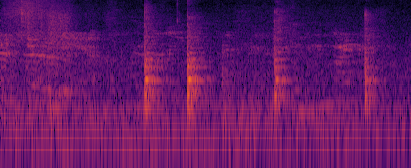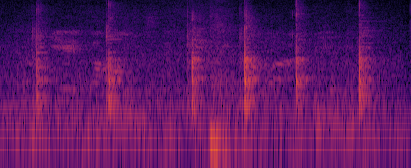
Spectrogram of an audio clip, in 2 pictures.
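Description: A string of light, sharp taps, about ten at roughly two a second and unevenly spaced, from a toddler handling an inflatable rubber hopper ball.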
